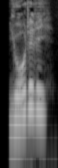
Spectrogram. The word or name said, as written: jorderige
